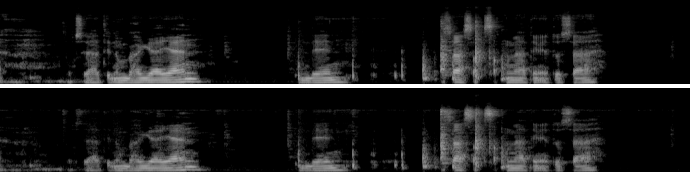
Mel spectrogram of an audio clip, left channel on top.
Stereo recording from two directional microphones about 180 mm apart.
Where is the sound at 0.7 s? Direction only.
50° left (ahead or behind).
